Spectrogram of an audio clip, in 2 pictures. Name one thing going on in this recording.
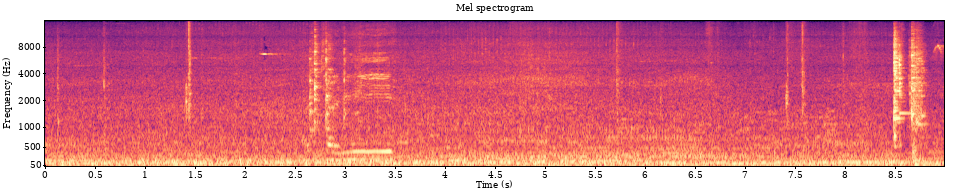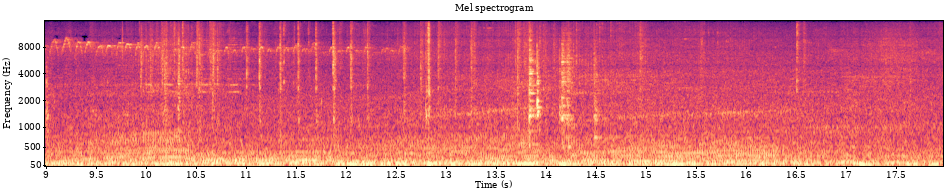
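Sauce splashes from a bottle into a clay pot.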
